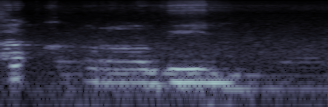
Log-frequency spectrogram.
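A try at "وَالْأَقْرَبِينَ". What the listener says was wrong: Bin panjang sedikit. Wal aqrabin.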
